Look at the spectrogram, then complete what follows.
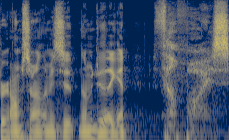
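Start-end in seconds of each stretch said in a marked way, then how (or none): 1.6-2.3 soft, breathy, hushed whisper, barely there. Reading a listener review aloud, redoing the quoted line: soft whisper. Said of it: "I softly whisper".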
